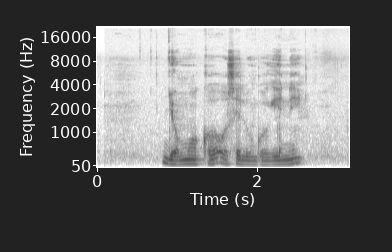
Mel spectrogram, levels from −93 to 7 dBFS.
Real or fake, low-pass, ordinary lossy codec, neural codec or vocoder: real; none; none; none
